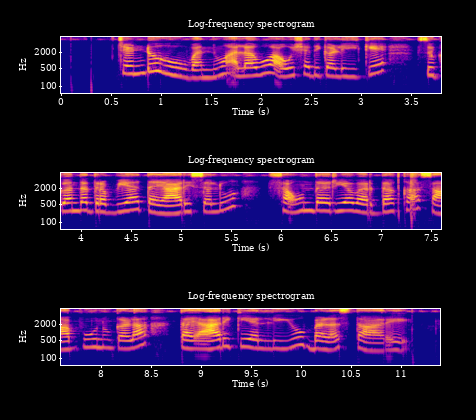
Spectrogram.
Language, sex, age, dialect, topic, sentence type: Kannada, female, 18-24, Mysore Kannada, agriculture, statement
